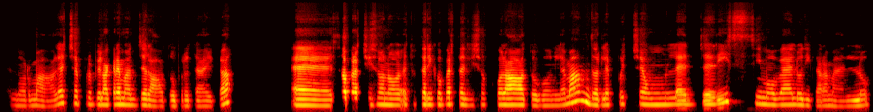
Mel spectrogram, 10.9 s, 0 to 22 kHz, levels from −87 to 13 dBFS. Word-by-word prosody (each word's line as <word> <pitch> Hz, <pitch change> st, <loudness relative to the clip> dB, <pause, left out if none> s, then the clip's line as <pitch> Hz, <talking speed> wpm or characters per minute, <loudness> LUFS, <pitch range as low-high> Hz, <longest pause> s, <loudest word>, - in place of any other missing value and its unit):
normale, 165 Hz, +4 st, -6 dB
c'è 225 Hz, -1 st, -6 dB
proprio 200 Hz, -3 st, -7 dB
la 190 Hz, 0 st, +3 dB
crema 195 Hz, -2 st, +3 dB
gelato 160 Hz, -3 st, -3 dB
proteica 155 Hz, -, -3 dB, 0.8 s
e 175 Hz, -2 st, +6 dB
sopra 210 Hz, -1 st, +6 dB
ci 195 Hz, -1 st, -13 dB
sono 185 Hz, -1 st, -1 dB
è -, -, -3 dB
tutta 195 Hz, 0 st, -2 dB
ricoperta 195 Hz, +1 st, -2 dB
di 180 Hz, -1 st, -7 dB
cioccolato 185 Hz, -1 st, +4 dB
con 170 Hz, 0 st, -10 dB
le 175 Hz, +2 st, -8 dB
mandorle 230 Hz, -7 st, +3 dB
e -, -, -6 dB
poi 210 Hz, 0 st, -11 dB
c'è 205 Hz, -, -7 dB
un 190 Hz, 0 st, -1 dB
leggerissimo 195 Hz, -, -2 dB
velo 190 Hz, 0 st, -1 dB
di 175 Hz, -1 st, -7 dB
caramello. 160 Hz, 0 st, -6 dB
185 Hz, 150 wpm, -23 LUFS, 165-195 Hz, 0.8 s, e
